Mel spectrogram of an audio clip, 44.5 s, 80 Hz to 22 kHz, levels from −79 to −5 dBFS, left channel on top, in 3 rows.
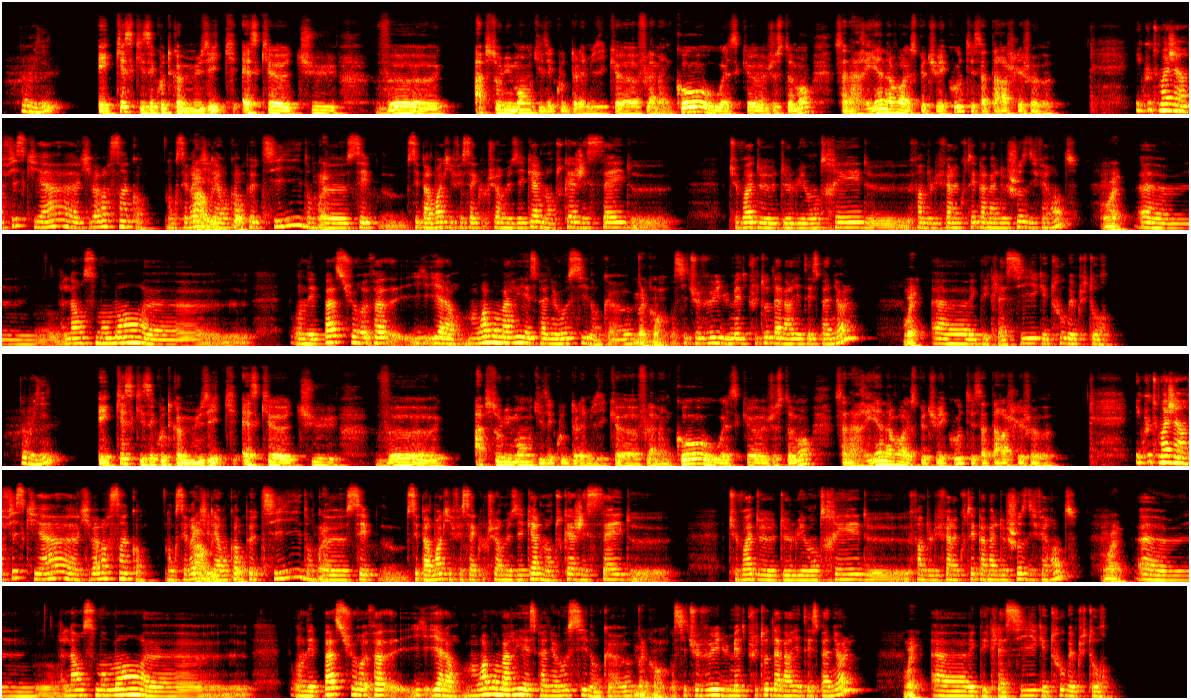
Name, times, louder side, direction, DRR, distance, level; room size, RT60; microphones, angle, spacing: voice 1, 0.2-0.7 13.6-23.1 23.9-28.2 29.0-40.3 41.3-43.5, right 1 dB, 65° right, 0.8 m, -23 dB
voice 2, 1.2-5.5 5.9-13.1 17.2-17.9 18.8-18.9 28.6-28.8 37.6-37.9 40.9-41.1, left 1 dB, 5° left, 0.8 m, -20 dB
2.5 x 2.1 x 2.6 m
head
